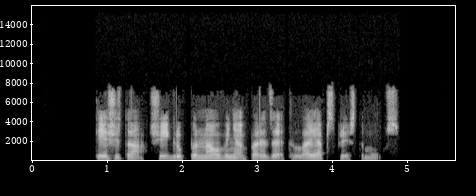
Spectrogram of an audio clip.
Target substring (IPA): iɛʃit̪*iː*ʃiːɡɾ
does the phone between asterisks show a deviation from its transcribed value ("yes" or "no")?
yes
